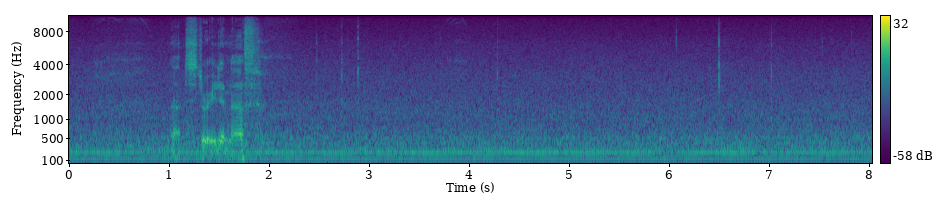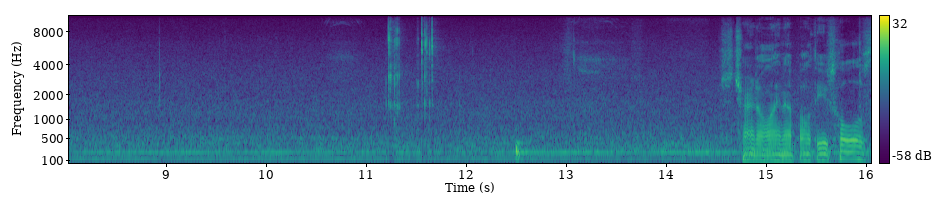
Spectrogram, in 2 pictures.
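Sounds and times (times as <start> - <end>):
fan humming: 0.0 - 16.0.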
